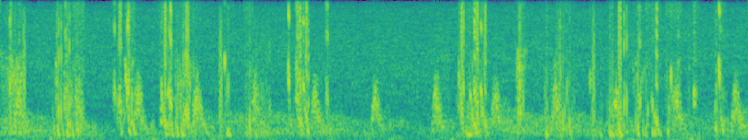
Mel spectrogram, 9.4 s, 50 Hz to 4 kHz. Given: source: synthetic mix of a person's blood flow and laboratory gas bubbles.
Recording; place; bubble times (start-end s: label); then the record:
Doppler ultrasound of blood flow; subclavian vein
0.00-0.33 s: bubbles
0.64-1.06 s: bubbles
1.40-1.75 s: bubbles
1.98-2.54 s: bubbles
2.79-2.92 s: bubbles
3.05-3.40 s: bubbles
3.58-3.91 s: bubbles
4.06-4.12 s: bubbles
5.70-6.14 s: bubbles
6.44-6.62 s: bubbles
6.79-7.19 s: bubbles
7.36-7.54 s: bubbles
7.58-7.87 s: bubbles
7.91-8.53 s: bubbles
8.64-8.75 s: bubbles
8.91-9.12 s: bubbles
From the record:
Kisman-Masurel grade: 233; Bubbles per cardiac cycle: several, 3 to 8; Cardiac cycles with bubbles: 50 to 99%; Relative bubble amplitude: loud (0.450 to 0.775); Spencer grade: 3 (all of the cardiac periods contain showers or single bubble signals, but not dominating or overriding the cardiac motion signals); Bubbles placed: anywhere in the cardiac cycle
